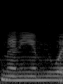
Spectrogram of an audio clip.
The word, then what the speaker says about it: Manny MUA: out of drama, but also like Trisha Paytas, Manny MUA.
